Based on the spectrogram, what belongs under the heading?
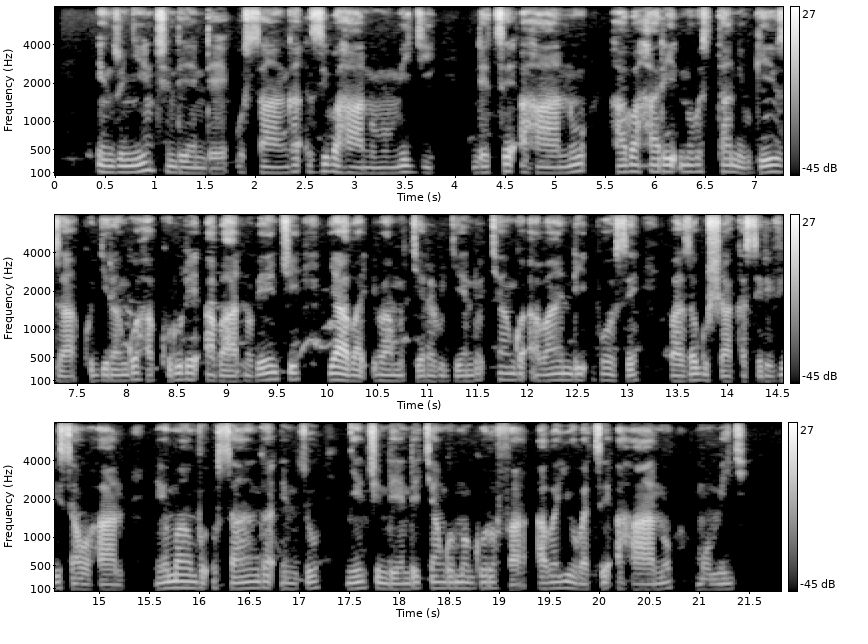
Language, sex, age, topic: Kinyarwanda, male, 18-24, health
